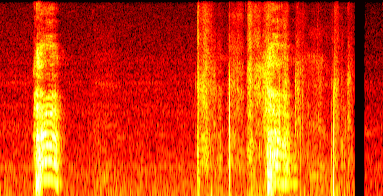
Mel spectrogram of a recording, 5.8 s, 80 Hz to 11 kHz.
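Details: A 13-year-old Lhasa Apso with tracheal collapse and an enlarged heart, coughing constantly for 6 months: a loud honking cough, then a cluster of harsh, goose-like coughs.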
